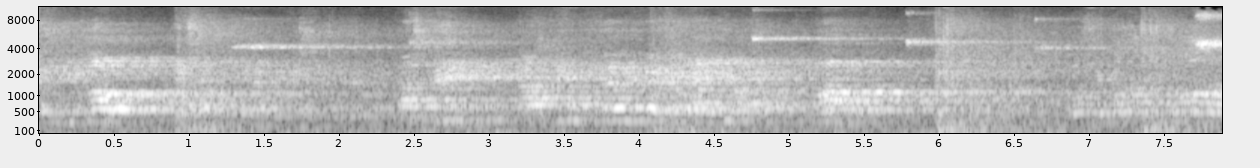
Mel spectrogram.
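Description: Men talk and call out in an echoing gym.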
